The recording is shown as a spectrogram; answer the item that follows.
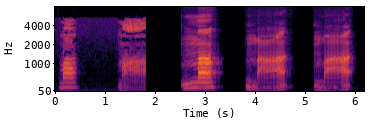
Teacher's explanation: The first tone or high tone word mother, and the third tone or low tone word, horse, will let you locate the extremes.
